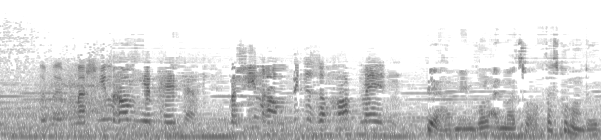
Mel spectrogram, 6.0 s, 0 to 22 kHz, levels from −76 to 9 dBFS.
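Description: At 1.12 s the sound switches abruptly, with no gap, to an adaptive stream at a lower bitrate and stays there to the end. The connection evidently slowed, so the player swapped to a much leaner encoding. From that point nothing is present above 11.1 kHz, the treble turns dull, and codec artefacts grow, which fits a drop from full AAC to a low-rate HE-AAC stream.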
